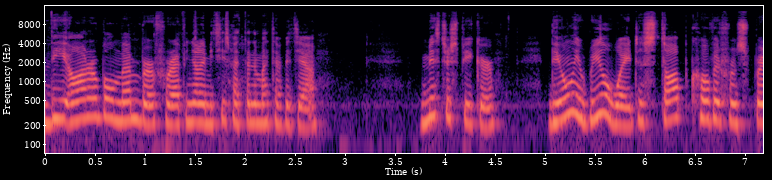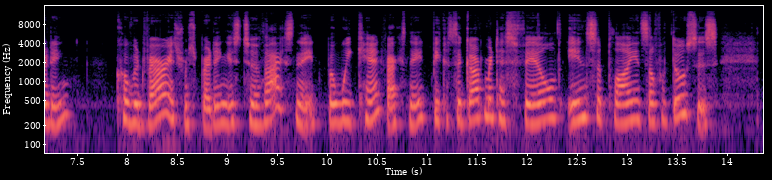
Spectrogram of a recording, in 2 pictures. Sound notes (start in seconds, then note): 3.2 speaking French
